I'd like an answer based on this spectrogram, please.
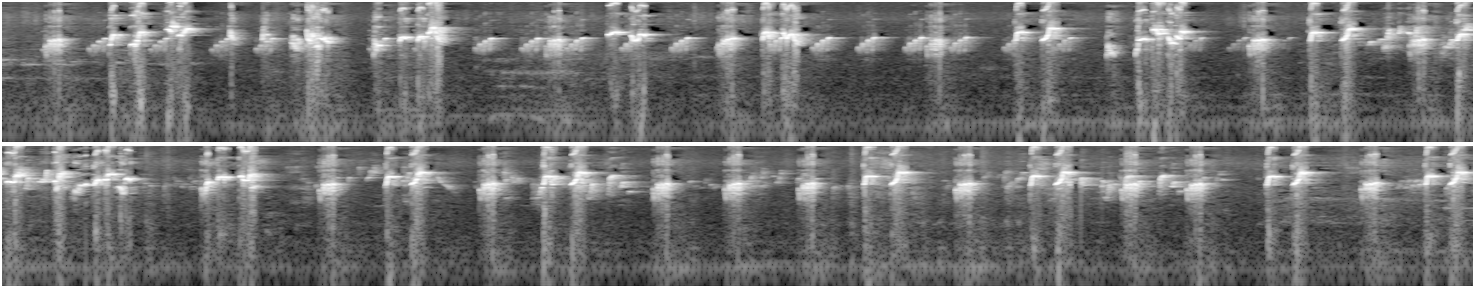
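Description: A noisy chorus of ruby-throated bulbuls (kutilang emas) giving quick, chattering chirps in rapid overlapping series. This is a lure (pikat) recording used to draw wild birds down.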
